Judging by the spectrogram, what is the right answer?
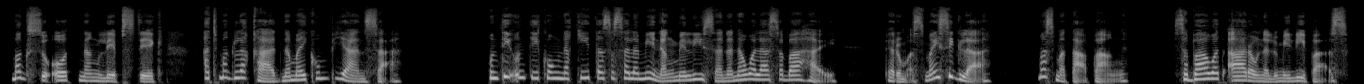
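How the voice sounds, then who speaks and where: A woman's voice: fairly low pitch, no echo, studio quality. A woman with a Filipino accent narrating a scripted first-person drama in an emotive, confessional way.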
